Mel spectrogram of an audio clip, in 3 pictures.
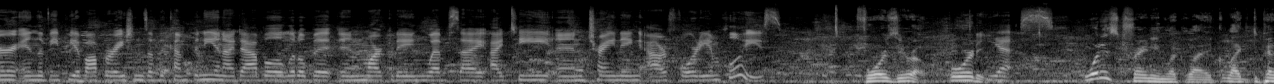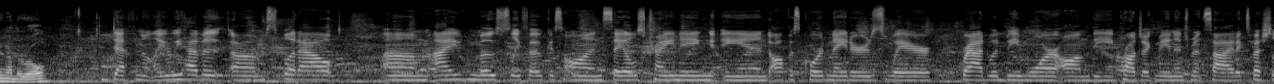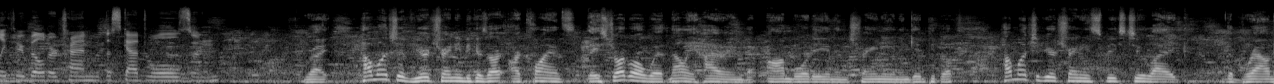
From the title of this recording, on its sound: Live from Buildertrend University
